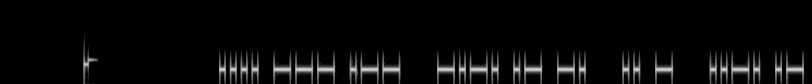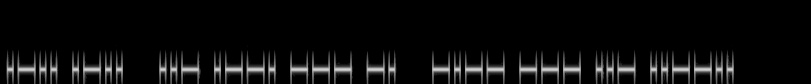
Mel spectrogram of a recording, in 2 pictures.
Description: Morse code, heard as a keyed tone, about 22 wpm, 700 Hz. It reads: HOW CAN IT FALL UPON YOU?
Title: Sentences from Top 1100 Words 22wpm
